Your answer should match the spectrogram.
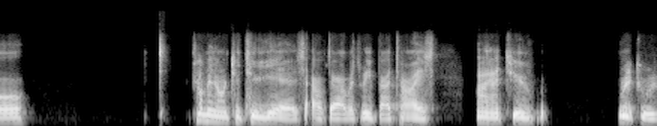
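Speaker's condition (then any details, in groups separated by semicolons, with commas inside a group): Cerebral palsy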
